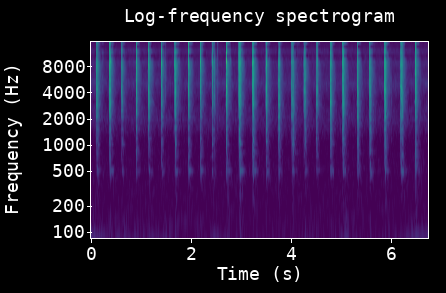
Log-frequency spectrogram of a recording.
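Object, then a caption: Aluminum drink can. Long acrylic nails tap the side wall of a tall 500 ml aluminum drink can lying on a table, giving 25 short, bright clicks with a hollow, thin-metal tone. The taps come quickly, about four per second, in a loose rhythm, and each dies away almost at once over a faint low hum.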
